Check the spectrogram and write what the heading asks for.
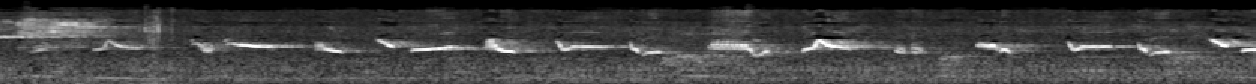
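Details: Wild rufous-bellied thrush singing freely outdoors: a steady string of short, fluting whistled notes, each dipping in pitch, repeated rapidly for several seconds, with a brief high hiss at the start.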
